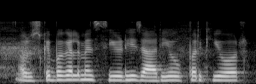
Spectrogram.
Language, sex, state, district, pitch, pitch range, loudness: Hindi, female, Jharkhand, Ranchi, 195 Hz, 185-205 Hz, -16 LUFS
